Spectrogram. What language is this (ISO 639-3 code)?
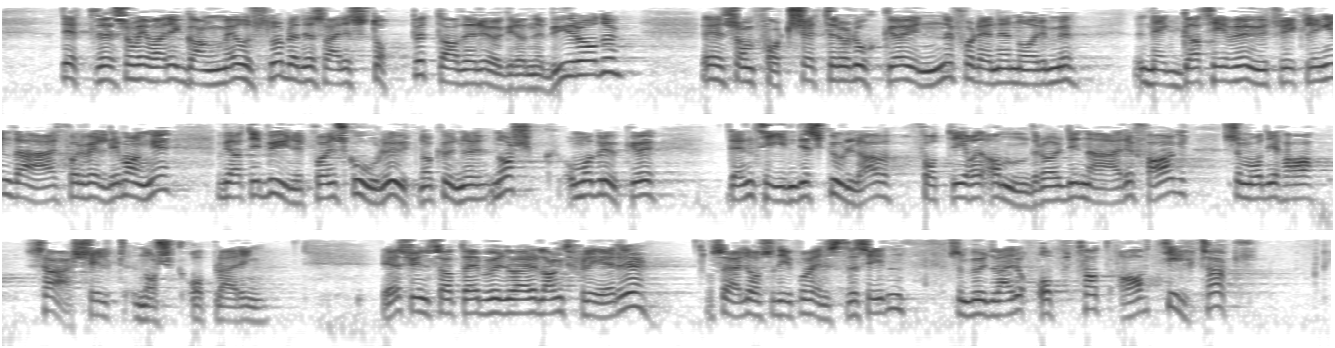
nob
